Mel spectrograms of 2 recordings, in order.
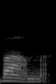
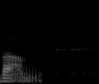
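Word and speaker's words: vam: and orange color and the seed sound is vum v m pronounced vum um moving up into the um the solar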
